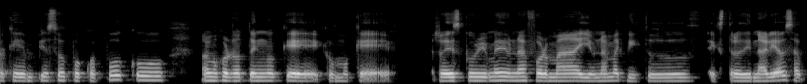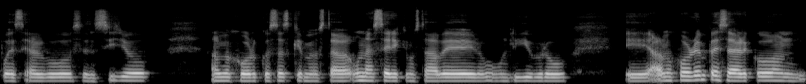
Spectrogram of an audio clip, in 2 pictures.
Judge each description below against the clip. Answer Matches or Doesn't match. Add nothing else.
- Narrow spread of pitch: Matches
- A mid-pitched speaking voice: Matches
